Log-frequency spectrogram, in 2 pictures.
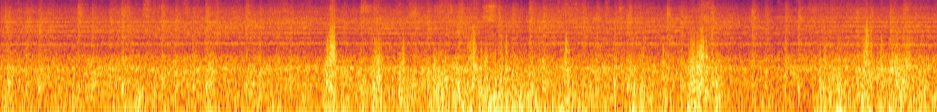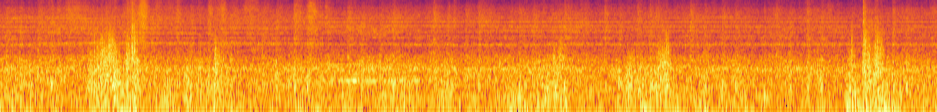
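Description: Freight train wagons rolling past at close range: a loud, steady rumble of steel wheels on rail. Sharp metallic clanks break through every few seconds, the strongest about halfway through and near the end.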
